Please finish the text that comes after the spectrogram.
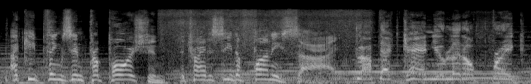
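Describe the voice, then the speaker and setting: A man's voice: sits high, big pitch swings, normal speed. A man playing a cynical, swaggering middle-aged vigilante in a dramatic motion comic. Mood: taunting. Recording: music behind the voice.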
